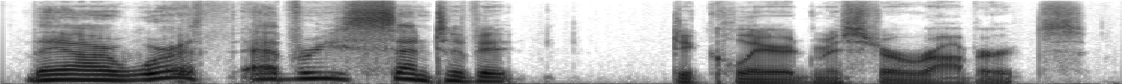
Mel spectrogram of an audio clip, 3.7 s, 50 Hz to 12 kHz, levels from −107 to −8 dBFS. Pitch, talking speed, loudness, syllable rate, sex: 130 Hz, 160 wpm, -19 LUFS, 5.3 syllables/s, male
